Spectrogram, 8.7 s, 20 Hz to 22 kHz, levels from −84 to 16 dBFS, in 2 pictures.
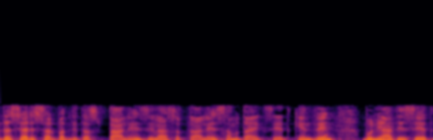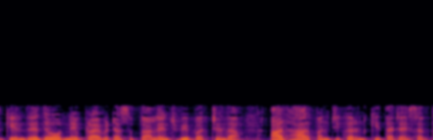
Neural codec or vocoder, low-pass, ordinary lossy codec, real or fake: none; 5.4 kHz; AAC, 32 kbps; real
